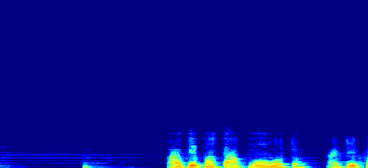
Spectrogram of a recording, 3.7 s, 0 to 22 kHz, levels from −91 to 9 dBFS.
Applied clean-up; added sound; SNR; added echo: neural mask model DeepFilterNet 3.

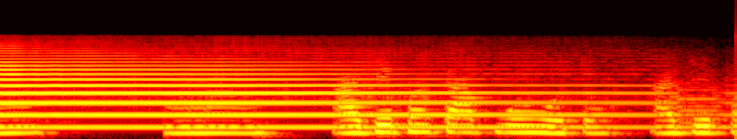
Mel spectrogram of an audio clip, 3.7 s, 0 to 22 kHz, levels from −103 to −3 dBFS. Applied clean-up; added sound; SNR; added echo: none; Trumpet; -5 dB; reverberation time 0.5 s.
